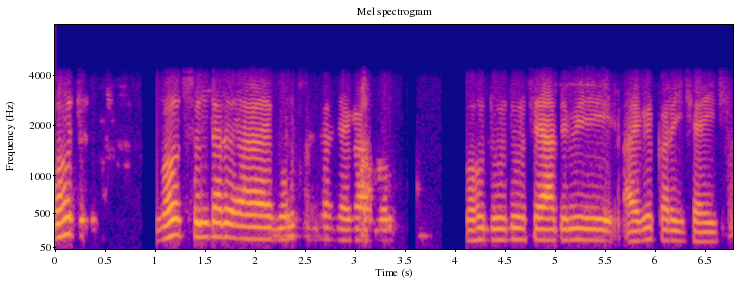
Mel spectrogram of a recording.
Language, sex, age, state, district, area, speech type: Maithili, male, 45-60, Bihar, Sitamarhi, rural, conversation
